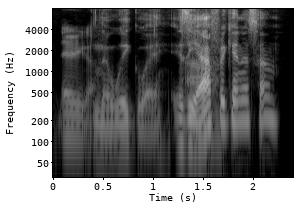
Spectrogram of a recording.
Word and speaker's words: Nwigwe: Nwigwe. There you go. Nwigwe.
